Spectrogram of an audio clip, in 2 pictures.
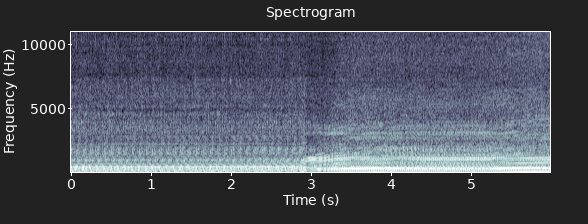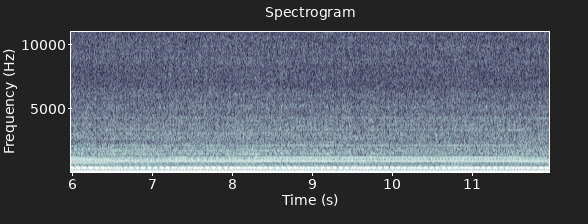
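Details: Poulan Pro blower that stopped running mid-use, after H-screw carburetor adjustment: picks up from a rough idle to a steady, even high-pitched wail at full throttle that holds clean without surging. A loose bolt was later suspected as the cause.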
